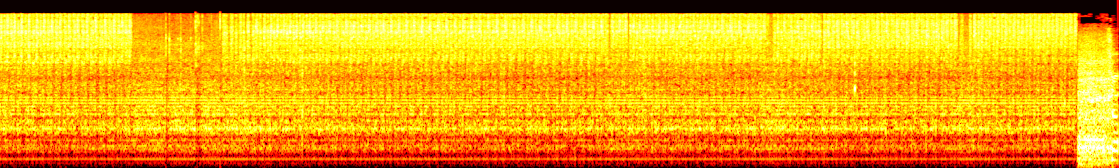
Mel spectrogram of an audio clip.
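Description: Continuous abrasive rubbing hiss of sanding a wooden guitar neck, steady and close, with an even rasping texture throughout and no voices.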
